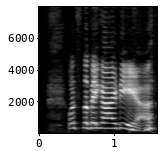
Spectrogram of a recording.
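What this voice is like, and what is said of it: Mock transatlantic accent. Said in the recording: “our good, transatlantic accent”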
